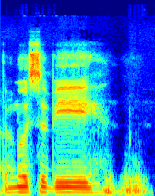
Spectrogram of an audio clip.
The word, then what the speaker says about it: musubi: musubi. Oh man. You just got 1,000 points right there. Thank you for saying that because people say musubi. You said it right.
